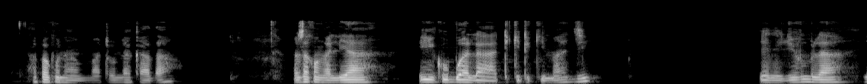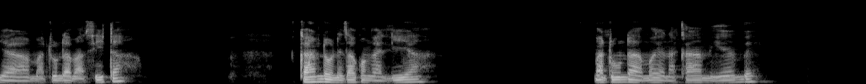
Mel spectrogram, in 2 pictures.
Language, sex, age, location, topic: Swahili, male, 18-24, Nakuru, finance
